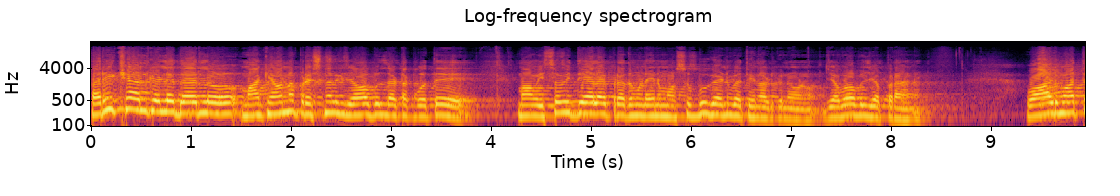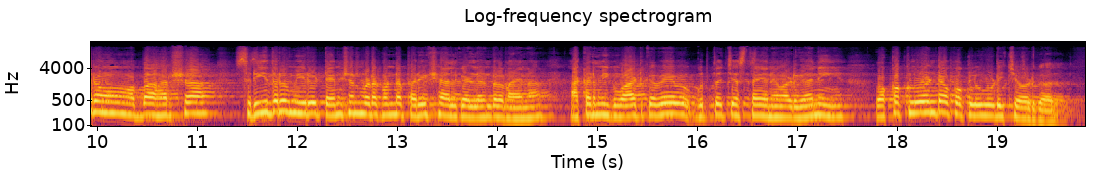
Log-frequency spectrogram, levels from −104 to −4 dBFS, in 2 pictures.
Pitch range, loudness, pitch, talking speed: 180-215 Hz, -15 LUFS, 195 Hz, 125 wpm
